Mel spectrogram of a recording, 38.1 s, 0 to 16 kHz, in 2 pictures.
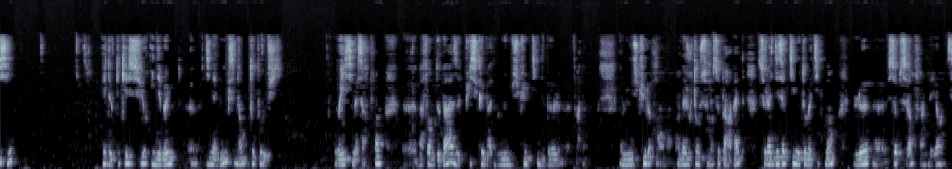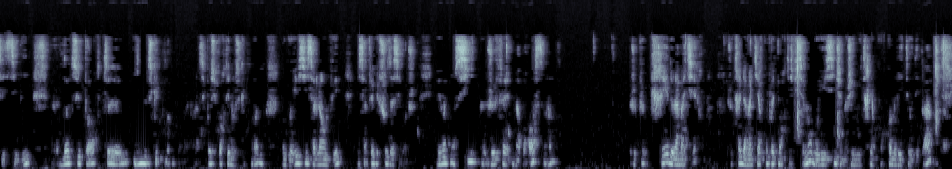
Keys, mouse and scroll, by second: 0.7-2.7 drag, 1.4-1.8 scroll down 1, 1.9-4.1 middle drag, 5.2-7.2 drag, 6.5 middle click, 8.1-9.9 scroll up 1, 9.9 scroll up 1, 15.2-17.2 drag, 23.4-24.5 scroll up 1, 24.5-25.5 scroll up 1, 25.7 scroll down 1, 26.6 middle click, 26.7-27.7 scroll up 2, 26.8 middle click, 27.7 scroll up 1, 28.5-30.4 drag, 30.9-32.7 drag, 33.7 Tab, 34.1 Tab, 34.6 Tab, 35.0-36.9 middle drag, 37.1-37.7 scroll down 1, 37.7-38.0 middle drag.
